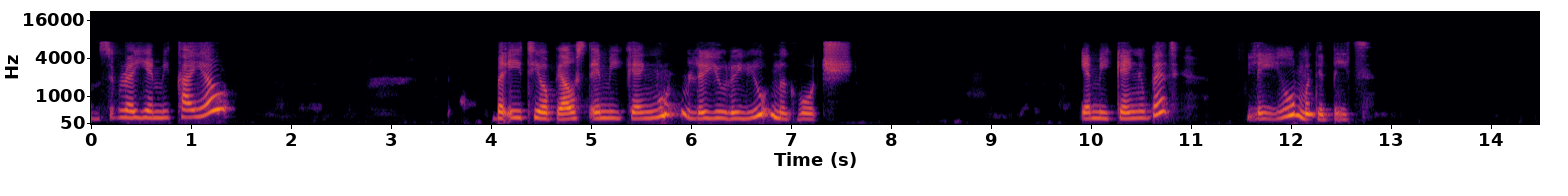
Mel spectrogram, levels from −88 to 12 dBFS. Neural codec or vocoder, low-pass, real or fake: codec, 16 kHz, 1 kbps, X-Codec, HuBERT features, trained on LibriSpeech; 7.2 kHz; fake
